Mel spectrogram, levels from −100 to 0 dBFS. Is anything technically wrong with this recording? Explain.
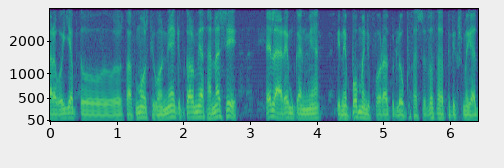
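Yes, two things run through the whole clip, on top of the band-limited phone sound with nothing above 4 kHz, which points to a G.711 mu-law call path.

First, mains buzz: a steady, raspy buzz sits about 30 dB under the speech the entire time. Something like a dimmer, rectifier or poor shielding lets switching spikes from the 50 Hz supply leak in, and their harmonics climb well up into the voice band.

Second, echo with no canceller: every phrase gets a faint, thin copy trailing it by roughly half a second, at about 28 dB below the talker. The far end's loudspeaker is feeding its microphone, and nothing is stripping that return path out.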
